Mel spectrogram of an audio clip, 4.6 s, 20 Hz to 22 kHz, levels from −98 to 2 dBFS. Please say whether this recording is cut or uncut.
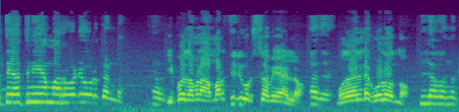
cut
